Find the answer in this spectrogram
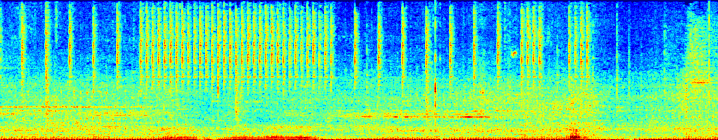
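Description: Motorcycle engine idling steadily, its pitch wavering briefly about two seconds in.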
